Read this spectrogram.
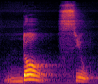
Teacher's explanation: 2 sílabas. A sílaba forte é o dó.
